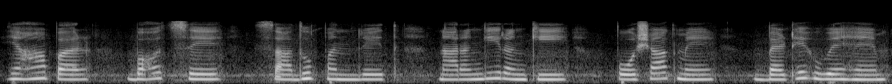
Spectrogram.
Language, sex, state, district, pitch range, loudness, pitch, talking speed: Hindi, female, Rajasthan, Churu, 225-250 Hz, -18 LUFS, 230 Hz, 80 wpm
